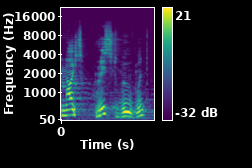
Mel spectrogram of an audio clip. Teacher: you just heard the distinctive rolling r that is common to the scottish accent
